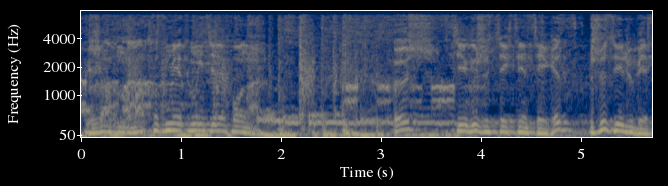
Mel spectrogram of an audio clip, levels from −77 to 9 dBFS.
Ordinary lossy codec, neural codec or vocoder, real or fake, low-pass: none; codec, 16 kHz, 8 kbps, FreqCodec, larger model; fake; 7.2 kHz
